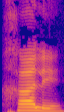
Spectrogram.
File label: xali nom, archi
